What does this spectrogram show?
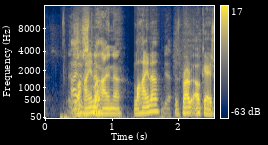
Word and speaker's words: Lahaina: town of, do you guys know how to pronounce this properly? I want to make sure, is it Lahaina? Lahaina.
